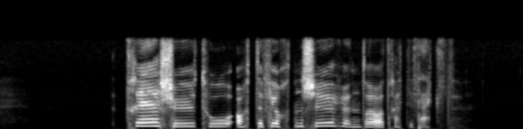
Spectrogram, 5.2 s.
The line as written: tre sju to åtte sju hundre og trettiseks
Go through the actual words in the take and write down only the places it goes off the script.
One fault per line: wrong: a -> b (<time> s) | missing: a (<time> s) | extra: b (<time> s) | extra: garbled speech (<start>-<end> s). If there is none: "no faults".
extra: fjorten (2.7 s)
